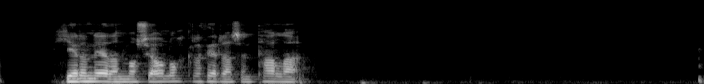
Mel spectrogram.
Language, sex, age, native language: Icelandic, male, 30-39, Icelandic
